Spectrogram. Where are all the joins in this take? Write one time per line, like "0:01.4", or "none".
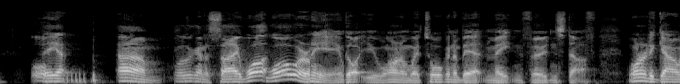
0:02.7
0:03.1
0:03.4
